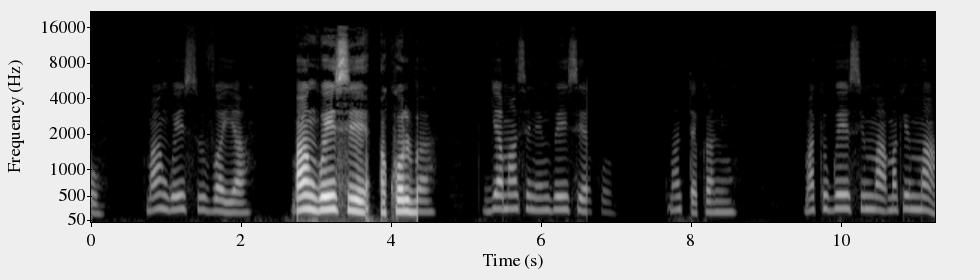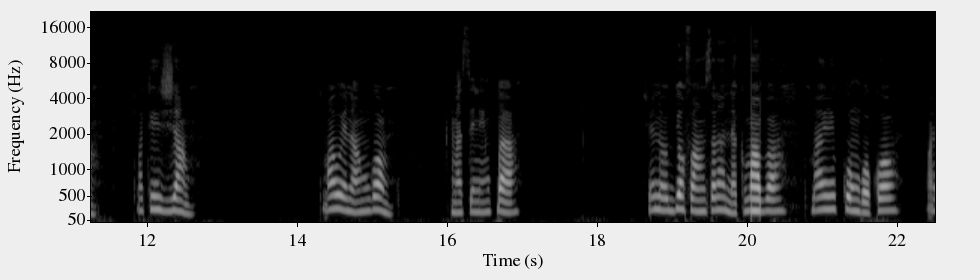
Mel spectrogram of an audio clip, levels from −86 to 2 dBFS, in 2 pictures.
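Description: At 2.74 s the speech and its background noise leap up together by about 24 dB and stay there until 4.34 s. From 6.6 s to 7.62 s both drop by about 17 dB, and from 20.04 s to 20.16 s they briefly jump up by about 12 dB. These sudden gain jumps step in from one sample to the next with no ramp, most likely from a gain setting or bit shift applied instantly.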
